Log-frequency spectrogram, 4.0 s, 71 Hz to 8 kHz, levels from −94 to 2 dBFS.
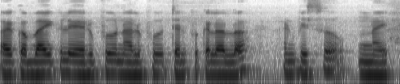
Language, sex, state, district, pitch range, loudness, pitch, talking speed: Telugu, male, Telangana, Hyderabad, 125-130 Hz, -17 LUFS, 130 Hz, 150 wpm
